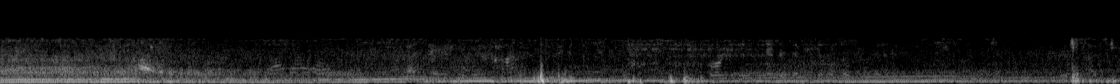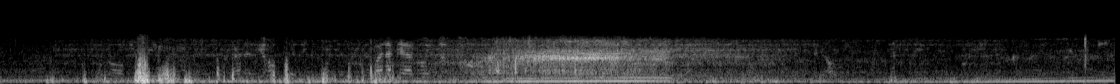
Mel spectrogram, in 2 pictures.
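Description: A rally car engine roars and revs as the car speeds past.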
